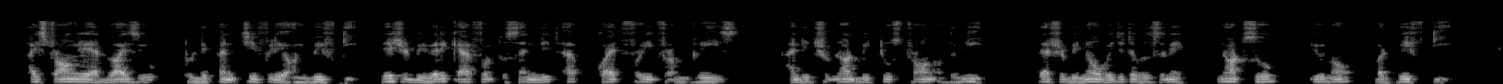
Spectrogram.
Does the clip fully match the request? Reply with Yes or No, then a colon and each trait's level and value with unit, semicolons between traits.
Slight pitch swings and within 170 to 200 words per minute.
Yes: narrow, 2.2 semitones; average, 190 wpm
